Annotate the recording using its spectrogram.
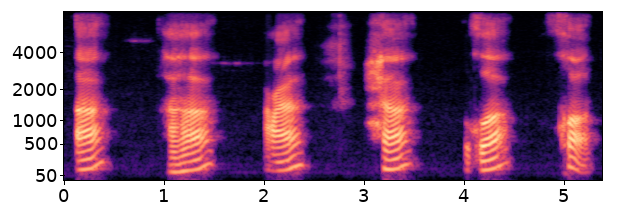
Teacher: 6 ہے حلق سے آ، ہا، ع، ح، غ، خا۔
